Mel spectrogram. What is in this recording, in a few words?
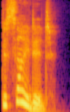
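"decided", English, British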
